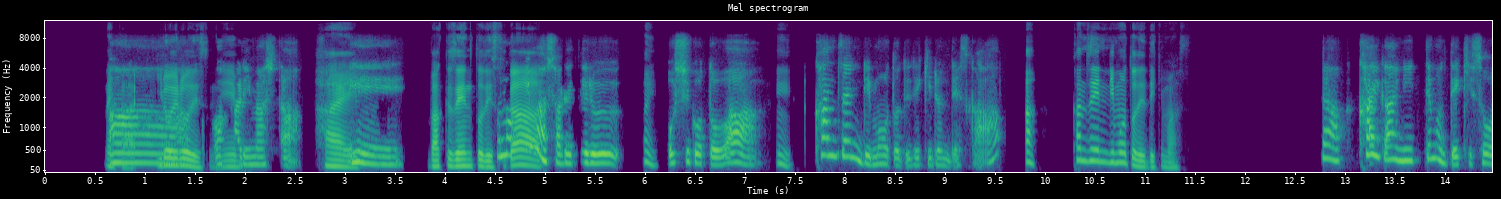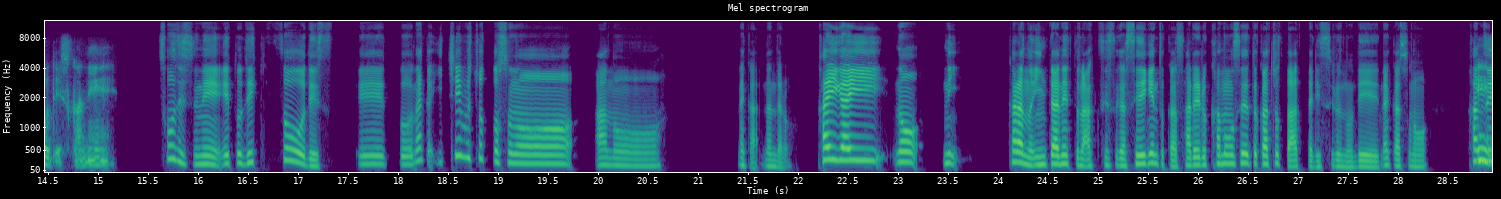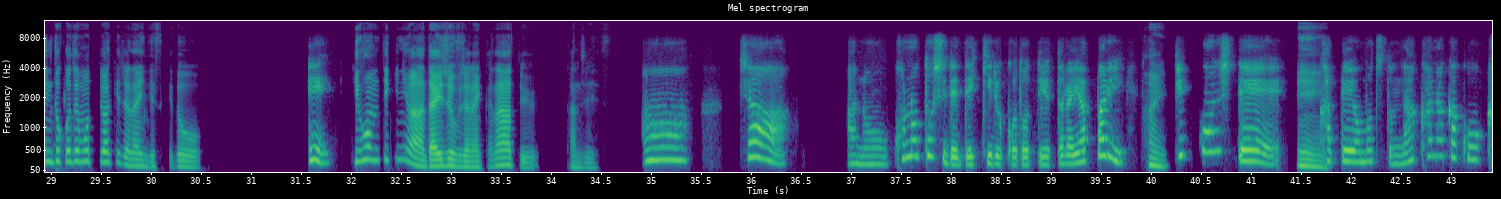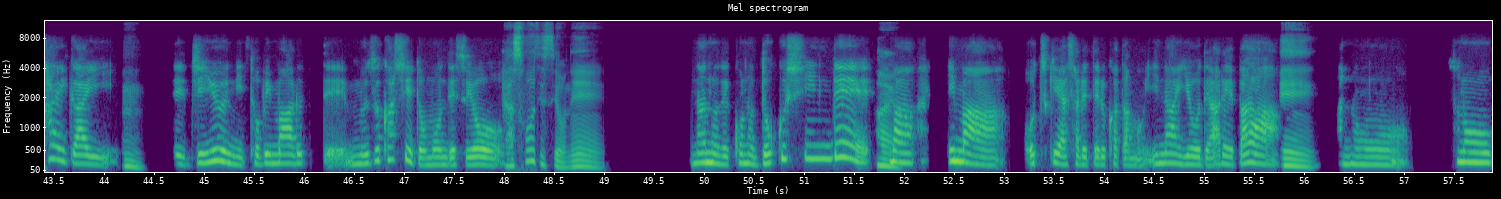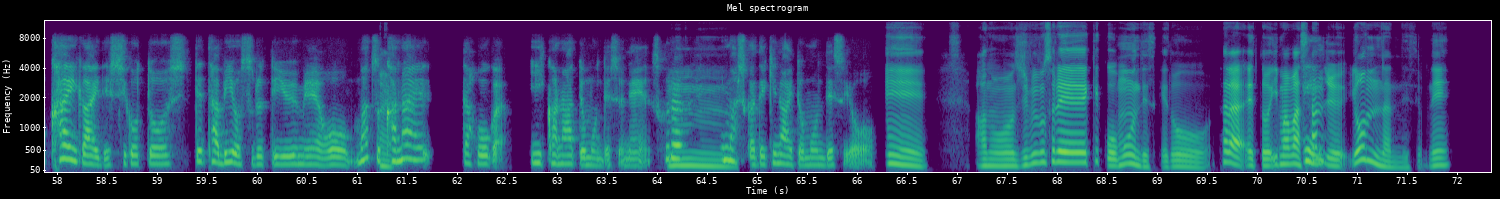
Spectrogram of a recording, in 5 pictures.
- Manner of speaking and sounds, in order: other noise
- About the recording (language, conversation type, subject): Japanese, advice, 大きな決断で後悔を避けるためには、どのように意思決定すればよいですか？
